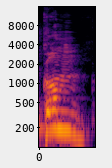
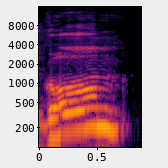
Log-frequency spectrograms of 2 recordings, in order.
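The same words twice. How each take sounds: First: The vowel is short. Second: The vowel is long. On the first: It means power. "if I replace the W with O, it becomes Gom, means power" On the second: It means book. "long, means book"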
